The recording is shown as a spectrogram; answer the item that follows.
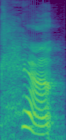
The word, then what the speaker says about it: can't: point me to Atlantis the word can't that t is pronounced as a glottal te can't can't at at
